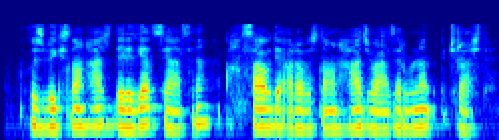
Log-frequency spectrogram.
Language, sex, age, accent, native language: Uzbek, male, 18-24, Qashqadaryo, Uzbek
